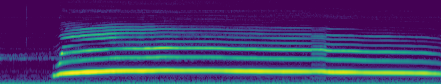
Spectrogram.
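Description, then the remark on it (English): A siren outside wails steadily, swelling in abruptly and then holding one long tone that sags slightly in pitch, fairly loud, with no voices over it. “Can you guys hear that siren?”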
